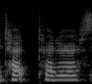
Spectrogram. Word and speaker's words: Tartarus: fell off the cliff into the Terrace that's how I pronounce it some people say Tartarus I say tutors yeah but really come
